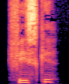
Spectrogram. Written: fisker

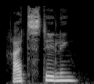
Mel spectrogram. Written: retstilling

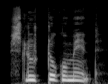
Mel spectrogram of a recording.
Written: slutdokument

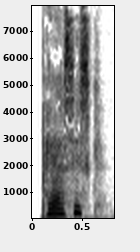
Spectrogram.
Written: persisk

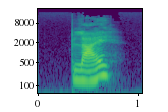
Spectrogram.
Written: blege

